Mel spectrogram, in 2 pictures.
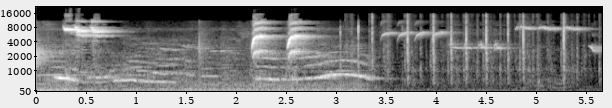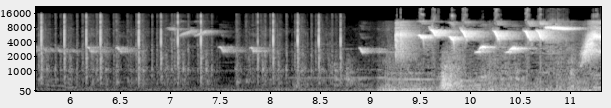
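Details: Oriental magpie-robin in high breeding condition singing: varied whistled phrases and slurred notes, then a run of short, clear high whistles repeated at a steady pace, ending in a dense burst of loud, scratchy, overlapping song.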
